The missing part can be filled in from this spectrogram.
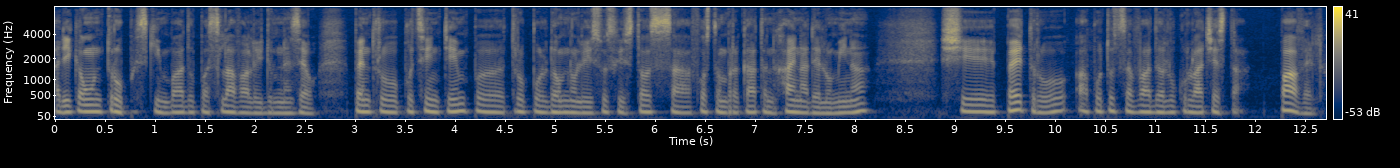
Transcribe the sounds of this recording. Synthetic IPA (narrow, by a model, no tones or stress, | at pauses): ad̪ikəunt̪ɾupskʲimbat̪̚d̪upəslavalujd̪umne̞ze̞wpe̞nt̪ɾuput̪sint̪impt̪ɾupuld̪o̞mnulujisusxɾist̪o̞sːafo̞st̪ɨmbɾəkat̪ɨnhajnad̪e̞luminə | ʃipe̞t̪ɾuaput̪ut̪səvad̪əlukɾulat͡ʃe̞st̪a | pave̞l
